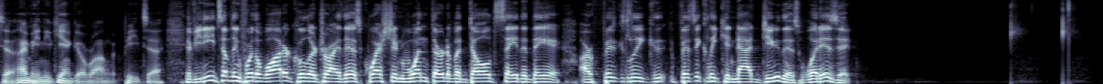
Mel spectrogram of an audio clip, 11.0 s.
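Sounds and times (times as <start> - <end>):
speech: 0.0 - 8.6
finger snapping: 10.1 - 11.0.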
